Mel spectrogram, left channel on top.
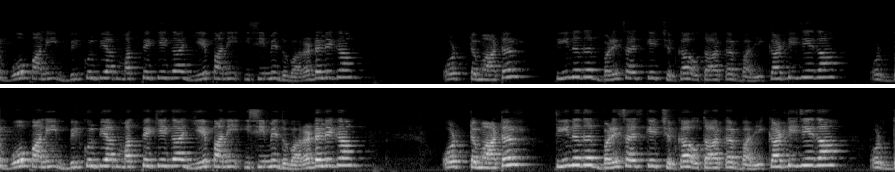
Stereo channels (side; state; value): left; quieter; 17.3 dB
